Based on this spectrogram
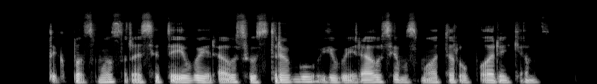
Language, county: Lithuanian, Alytus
